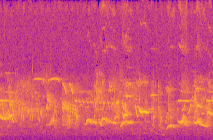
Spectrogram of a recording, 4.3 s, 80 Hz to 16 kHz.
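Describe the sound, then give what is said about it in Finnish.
A common blackbird starts singing at 4:09 in a forest, recorded by a microphone placed under a large spruce, its fluty, warbling phrases rising and falling over a steady, busy chorus of higher chirps and twitters from other birds, with no voices present. “Mustarastas alkoi laulaa komeasti sitten siinä metsässä.”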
